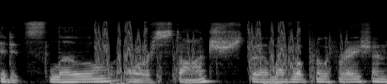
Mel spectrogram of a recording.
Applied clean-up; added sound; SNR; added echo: none; Scratching (performance technique); 10 dB; reverberation time 0.4 s.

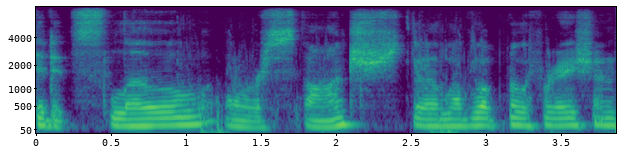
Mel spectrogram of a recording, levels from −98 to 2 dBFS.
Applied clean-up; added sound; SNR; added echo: neural mask model DeepFilterNet 3.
